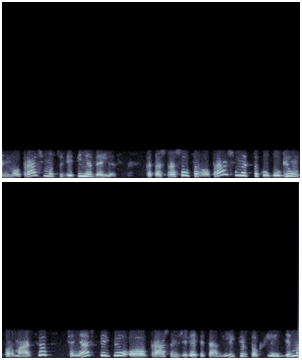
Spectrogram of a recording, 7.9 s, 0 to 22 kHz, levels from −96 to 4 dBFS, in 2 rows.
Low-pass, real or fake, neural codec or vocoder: 3.6 kHz; real; none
